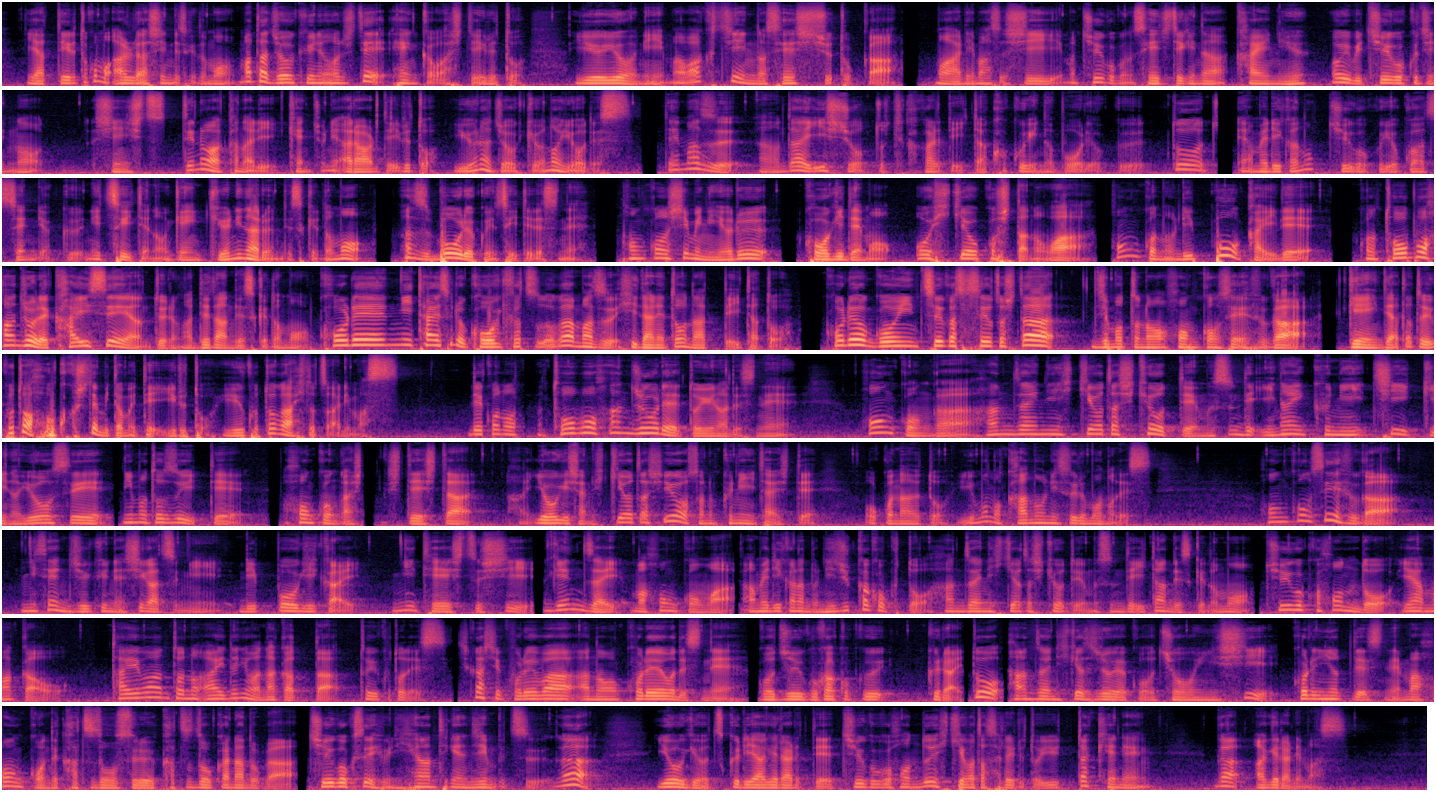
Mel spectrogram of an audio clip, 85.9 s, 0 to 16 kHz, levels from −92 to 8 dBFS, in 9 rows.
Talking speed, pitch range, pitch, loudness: 395 characters per minute, 115-165 Hz, 130 Hz, -18 LUFS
